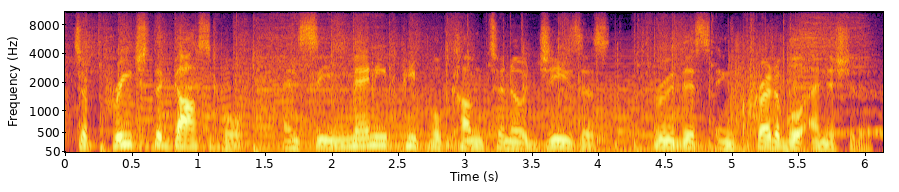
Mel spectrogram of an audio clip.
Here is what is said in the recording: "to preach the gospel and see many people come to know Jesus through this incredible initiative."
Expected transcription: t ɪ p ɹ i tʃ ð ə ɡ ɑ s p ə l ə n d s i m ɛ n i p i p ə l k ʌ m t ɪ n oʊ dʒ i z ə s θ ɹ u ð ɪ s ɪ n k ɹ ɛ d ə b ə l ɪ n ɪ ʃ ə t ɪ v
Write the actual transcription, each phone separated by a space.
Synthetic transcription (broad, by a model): t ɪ p ɹ i tʃ ð ə ɡ ɑ s p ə l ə n s i m ɛ n i p i p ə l k ʌ m t ɪ n oʊ dʒ i z ə s θ ɹ u ð ɪ s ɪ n k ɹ ɛ d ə b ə l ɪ n ɪ ʃ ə t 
